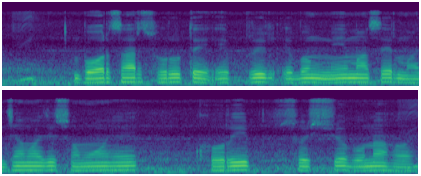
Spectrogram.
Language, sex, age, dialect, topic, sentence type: Bengali, male, 46-50, Jharkhandi, agriculture, statement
